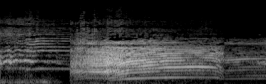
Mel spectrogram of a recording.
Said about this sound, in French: Moutons, chèvres, cochons, bœufs envahissent les artères, quartiers et lieux publics.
